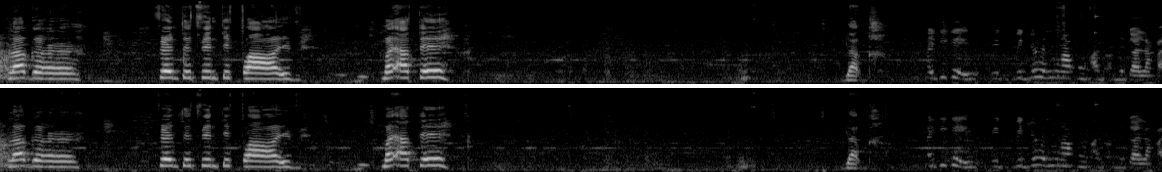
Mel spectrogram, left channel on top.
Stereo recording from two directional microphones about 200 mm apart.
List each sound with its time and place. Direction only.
0.1 s a woman's voice: 5° right (ahead or behind)
8.4 s a woman's voice: 10° right (ahead or behind)
11.3 s a woman's voice: 15° right (ahead or behind)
